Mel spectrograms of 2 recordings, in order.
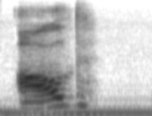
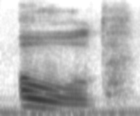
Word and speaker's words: old: here is the word old instead of Al okay it's o old old good good all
